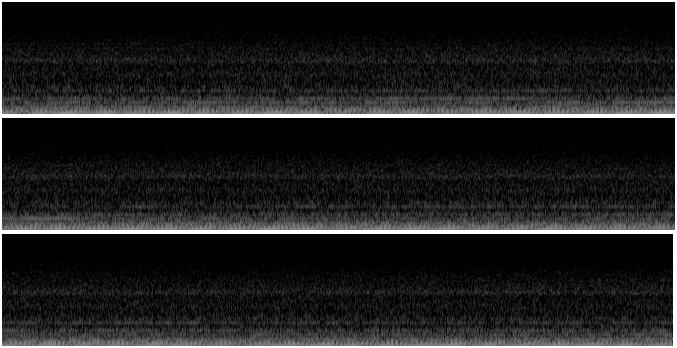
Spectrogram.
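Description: Steady low hum under a constant hiss, with no strokes or clicks standing out.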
